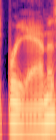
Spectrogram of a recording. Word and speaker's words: Breanna: called me out for, apparently I've been saying Breanna Stewart's name wrong my entire life. It's Breanna Stewart.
